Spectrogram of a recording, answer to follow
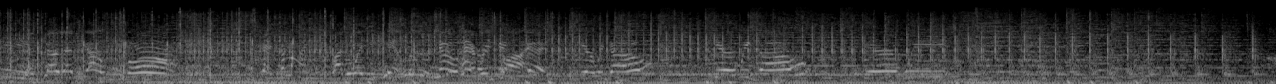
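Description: Large prize wheel spinning, its pointer clicking rapidly over the pegs, with music and excited voices calling out over it.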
